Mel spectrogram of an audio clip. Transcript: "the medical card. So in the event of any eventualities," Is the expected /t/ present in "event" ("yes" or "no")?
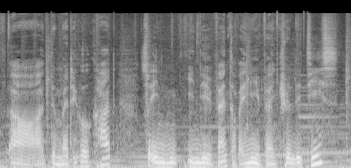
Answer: yes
